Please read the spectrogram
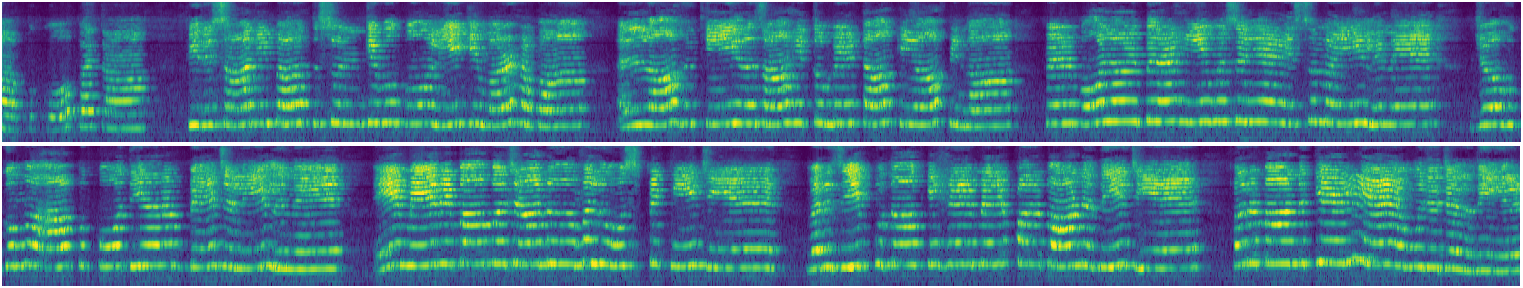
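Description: A young girl singing an Urdu devotional kalaam alone, with no accompaniment, in drawn-out melodic phrases broken by short pauses for breath.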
